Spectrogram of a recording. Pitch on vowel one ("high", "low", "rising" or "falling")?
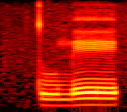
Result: low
